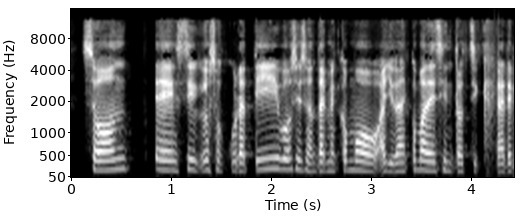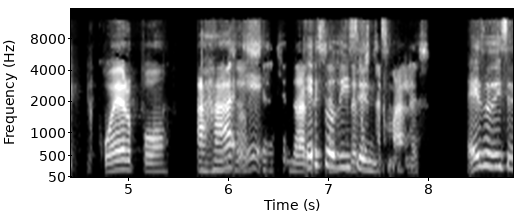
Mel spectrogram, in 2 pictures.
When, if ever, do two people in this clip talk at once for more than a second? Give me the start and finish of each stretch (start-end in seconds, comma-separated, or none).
5.9-7.7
